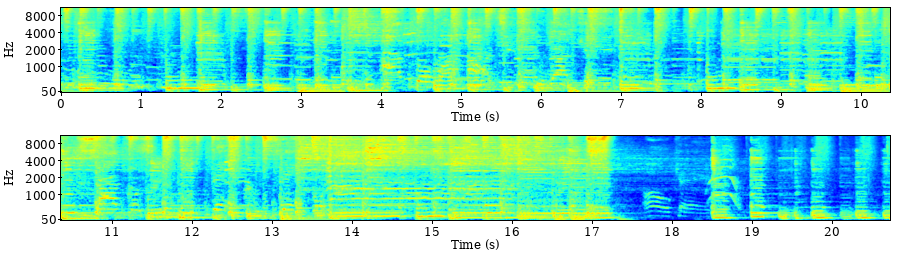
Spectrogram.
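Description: A band playing a song with electric guitar, bass and drum kit, which stops abruptly about three seconds before the end. After a short lull come a few gliding notes, then a guitar starts picking single notes.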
